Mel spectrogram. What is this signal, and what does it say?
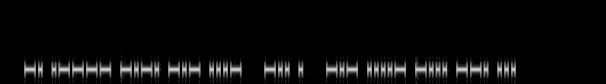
Morse code, heard as a keyed tone, about 36 wpm, 700 Hz. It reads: N1CKV DE K4BGS
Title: USA Callsign DE Callsign - 5 Characters - 35wpm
